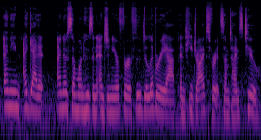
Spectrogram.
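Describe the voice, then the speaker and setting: A friendly, earnest woman manager played by a game actress, a loyal company type who is easily impressed. Her voice sits a little low, and she chats in a reassuring way over some background noise. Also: steady tone, quick pace, darkish tone, natural voice. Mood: curious. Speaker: manager of counseling centers. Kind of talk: video game voice acting.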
